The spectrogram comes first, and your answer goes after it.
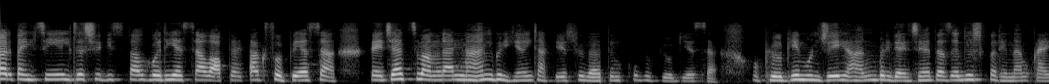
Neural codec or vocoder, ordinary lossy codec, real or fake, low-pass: codec, 16 kHz, 0.5 kbps, X-Codec, HuBERT features, trained on general audio; AAC, 48 kbps; fake; 7.2 kHz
